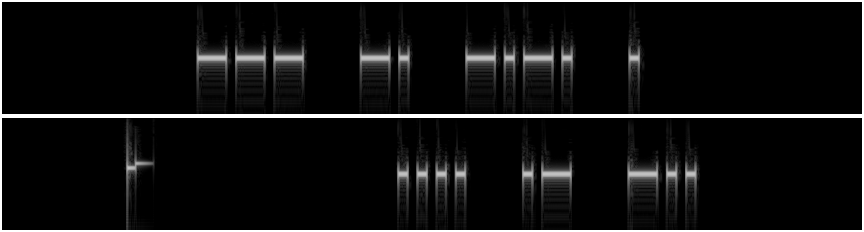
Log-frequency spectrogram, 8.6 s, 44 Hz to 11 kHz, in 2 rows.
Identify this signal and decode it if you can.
Morse code, heard as a keyed tone, about 25 wpm, spaced as for 18 wpm, 700 Hz. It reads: ONCE HAD
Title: 2x Character Spacing - Top 300 Words - 25wpm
